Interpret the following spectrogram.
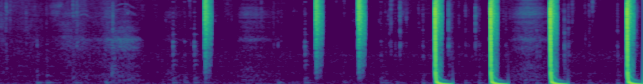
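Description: Electronic drum samples played back one hit at a time: after a silent start, three short, quiet hi-hat ticks, then three loud kick drum hits, each dropping quickly in pitch into the deep bass, at uneven intervals.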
